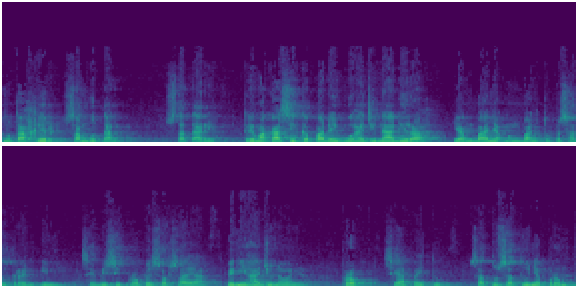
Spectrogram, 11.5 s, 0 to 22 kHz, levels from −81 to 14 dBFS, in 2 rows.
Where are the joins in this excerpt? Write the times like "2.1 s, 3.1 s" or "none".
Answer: 2.3 s, 4.4 s, 6.5 s, 7.9 s, 9.9 s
